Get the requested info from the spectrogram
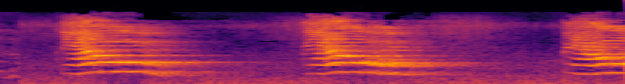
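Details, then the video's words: A talkative cat meowing in a compilation about cats and a storm: three long, drawn-out meows, each swelling then fading, spaced about one and a half seconds apart, indoors with little background noise. "Talkative Cats & Meowing Kittens | Cats vs The Storm"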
